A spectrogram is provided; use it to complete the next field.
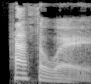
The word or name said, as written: hathaway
